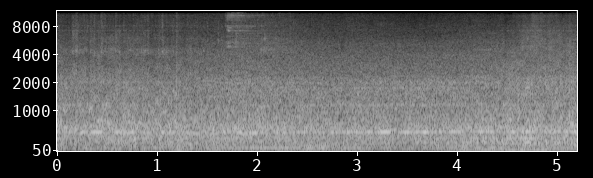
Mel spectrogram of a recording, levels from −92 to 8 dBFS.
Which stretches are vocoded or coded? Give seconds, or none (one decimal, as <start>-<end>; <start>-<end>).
0.0-1.4; 4.4-5.2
